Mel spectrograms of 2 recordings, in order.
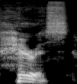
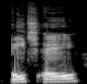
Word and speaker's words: Haracz: Just look up my name and it's spelled just like it sounds. Haracz. Haracz. Haracz.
